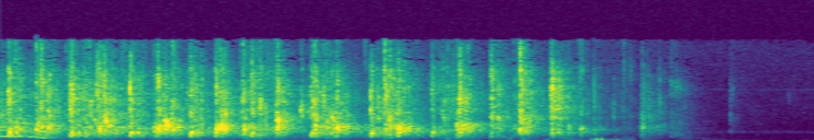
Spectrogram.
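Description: Audience applause from a room full of people, steady dense clapping that carries on for about three seconds before thinning out and fading to near silence.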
